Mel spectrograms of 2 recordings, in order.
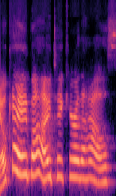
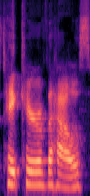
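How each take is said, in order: First: Much higher, louder sing-song farewell; a bright, high farewell to the bird; cheery goodbye. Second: Said in the usual way. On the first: Retold or imitated. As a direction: wave someone off brightly. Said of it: "I say". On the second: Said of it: "M says".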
